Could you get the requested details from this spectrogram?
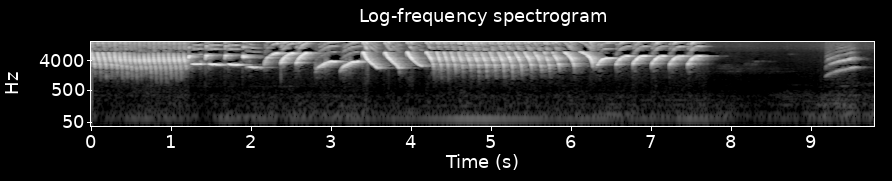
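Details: Domestic canary, in peak singing form, recorded as a lure for young birds learning to sing: rich buzzy trill, brief whistle, then chains of rapid swept notes and rolling trills before falling quiet, one last rising phrase.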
